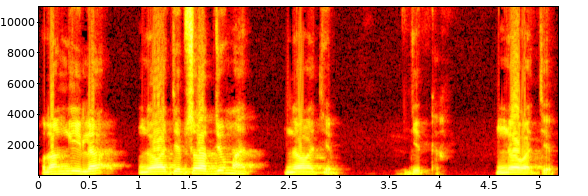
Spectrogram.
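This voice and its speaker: A man's voice: mid-range voice, animated, a little slow, dark tone. A man giving a joking, repetitive religious lecture to a congregation. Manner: jokey, uses Betawi slang and repeats phrases. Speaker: preacher.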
